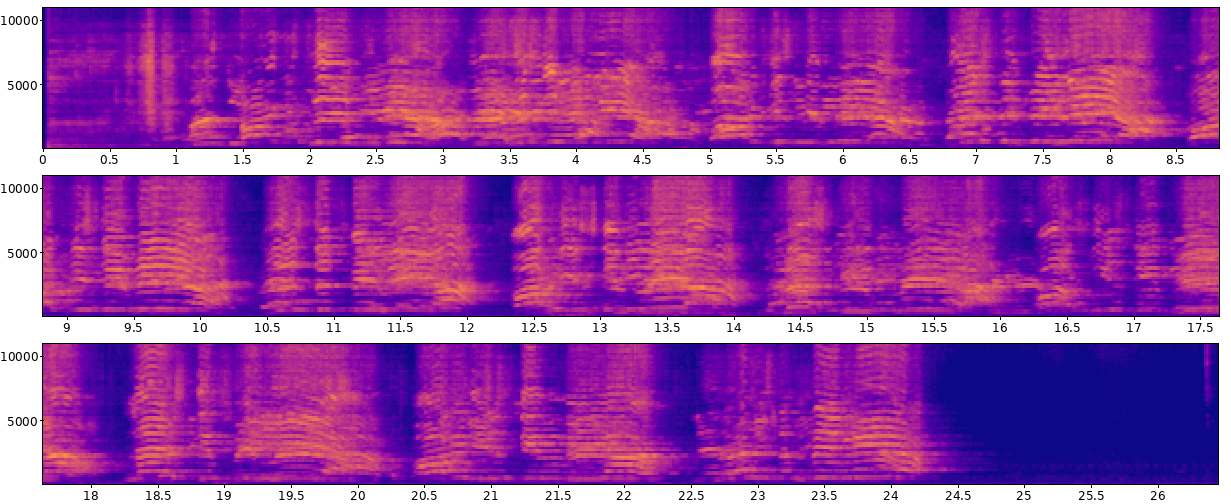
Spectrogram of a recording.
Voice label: Voice ai recording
